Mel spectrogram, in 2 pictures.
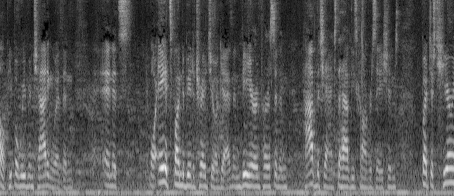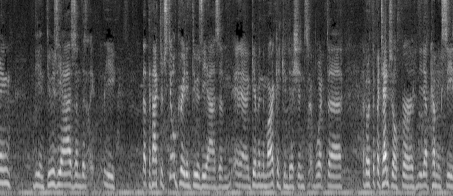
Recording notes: Live from the Big Gear Show Day 1. Broadcast live from the show.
